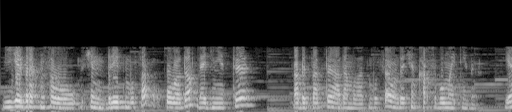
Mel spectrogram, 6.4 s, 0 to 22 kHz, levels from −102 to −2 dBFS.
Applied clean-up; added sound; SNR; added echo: none; none; none; none.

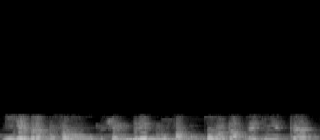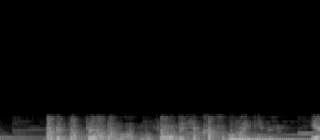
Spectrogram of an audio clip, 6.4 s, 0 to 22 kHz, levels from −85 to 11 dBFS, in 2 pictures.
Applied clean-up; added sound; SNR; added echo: none; Boom; 3 dB; reverberation time 0.2 s.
